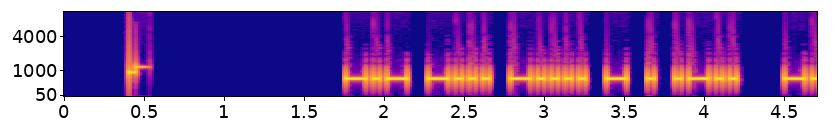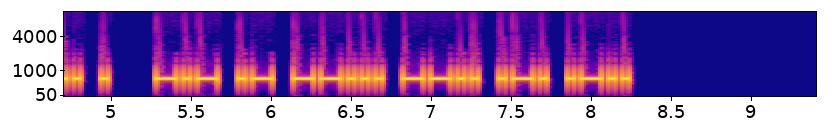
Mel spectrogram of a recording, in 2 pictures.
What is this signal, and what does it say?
Morse code, heard as a keyed tone, about 28 wpm, 700 Hz. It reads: KB6TEL DE KA7ZRL
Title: USA Callsign DE Callsign 28wpm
